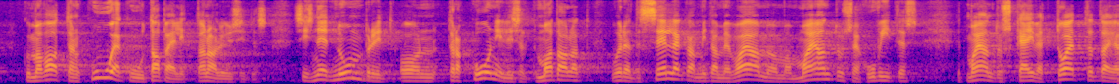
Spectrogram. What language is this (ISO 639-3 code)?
est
